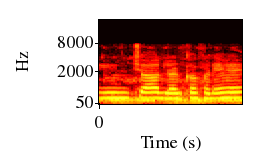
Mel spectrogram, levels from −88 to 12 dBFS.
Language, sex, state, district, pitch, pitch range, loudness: Rajasthani, female, Rajasthan, Churu, 235 Hz, 225-240 Hz, -12 LUFS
